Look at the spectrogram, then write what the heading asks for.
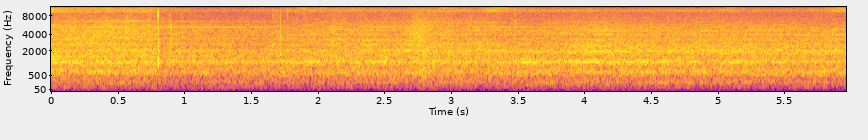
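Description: A train rolling past on the rails, making a steady running noise with a faint high steady tone over it.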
